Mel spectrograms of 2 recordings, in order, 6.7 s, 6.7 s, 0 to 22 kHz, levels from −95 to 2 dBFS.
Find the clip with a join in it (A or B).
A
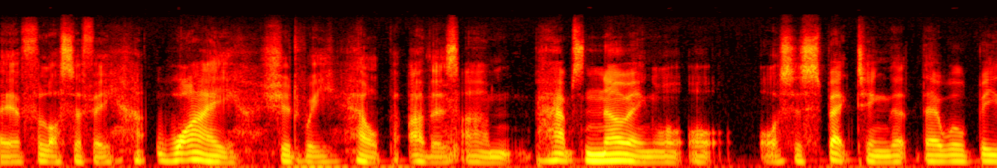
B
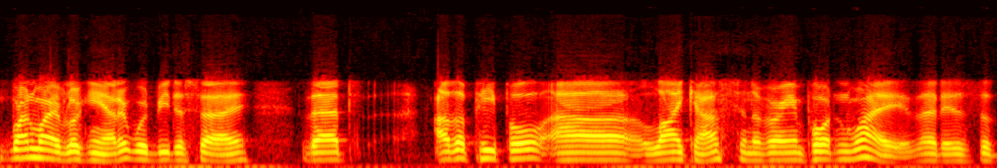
A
